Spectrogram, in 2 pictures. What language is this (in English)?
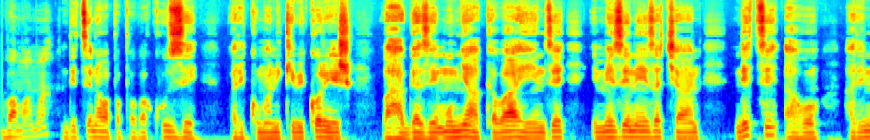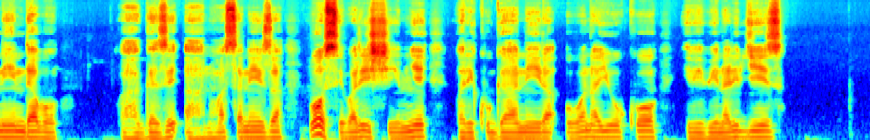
Kinyarwanda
